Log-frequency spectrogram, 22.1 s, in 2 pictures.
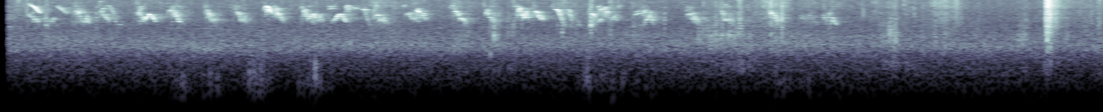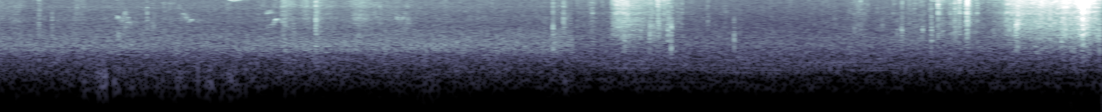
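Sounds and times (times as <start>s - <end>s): songbird high chirps: 0.1s - 8.8s, 12.1s - 14.2s.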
